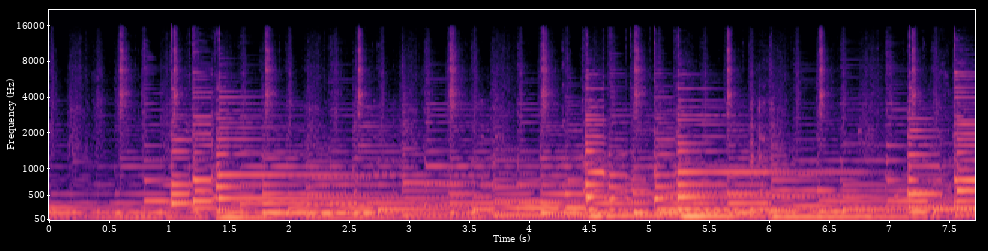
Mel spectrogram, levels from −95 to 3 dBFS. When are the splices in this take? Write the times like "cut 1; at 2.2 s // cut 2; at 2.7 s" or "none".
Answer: cut 1; at 1.0 s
